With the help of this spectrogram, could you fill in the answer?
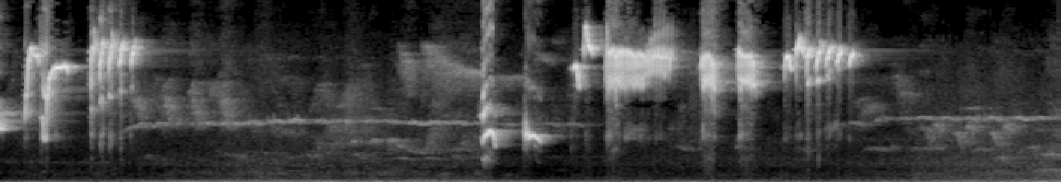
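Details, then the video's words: Orange-headed thrush song for masteran and teler stimulation: fluty high phrases and a long thin whistle, then dense bursts of twisting, buzzy-edged notes, with a steady low hum throughout. "Masteran sekaligus Pancingan Burung ANIS MERAH Agar Selalu Bisa Menikmati Telernya setiap saat"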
